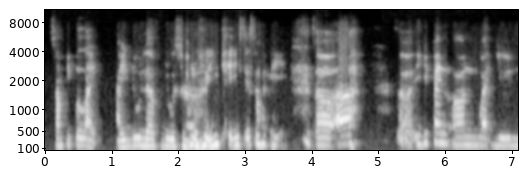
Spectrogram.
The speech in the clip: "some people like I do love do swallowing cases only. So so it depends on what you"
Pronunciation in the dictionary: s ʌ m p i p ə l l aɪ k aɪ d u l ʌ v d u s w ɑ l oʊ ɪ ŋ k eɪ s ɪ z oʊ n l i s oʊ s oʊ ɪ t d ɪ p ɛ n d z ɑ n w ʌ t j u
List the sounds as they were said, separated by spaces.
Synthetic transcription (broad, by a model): s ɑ m p i p ə l l aɪ k aɪ d u l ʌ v d u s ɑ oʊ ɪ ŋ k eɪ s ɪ s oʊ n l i s oʊ s oʊ ɪ t d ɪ p ɛ n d ɑ n w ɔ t j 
